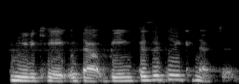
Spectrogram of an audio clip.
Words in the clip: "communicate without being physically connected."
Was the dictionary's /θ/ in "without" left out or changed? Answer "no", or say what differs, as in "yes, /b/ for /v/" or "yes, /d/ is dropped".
no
